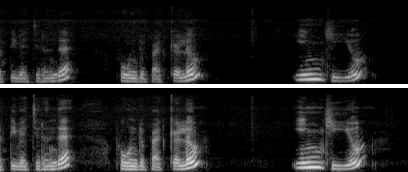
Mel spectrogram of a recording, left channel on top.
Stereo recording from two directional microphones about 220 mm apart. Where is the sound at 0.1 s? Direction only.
35° right (ahead or behind).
